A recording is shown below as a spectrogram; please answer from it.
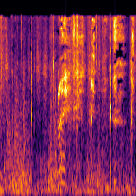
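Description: A person running fast on pavement: quick, repeated footfalls close to a hand-held phone's microphone.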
